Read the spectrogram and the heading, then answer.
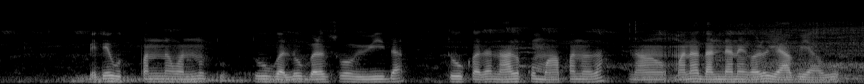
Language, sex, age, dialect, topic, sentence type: Kannada, male, 25-30, Central, agriculture, question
